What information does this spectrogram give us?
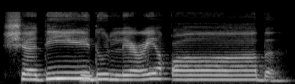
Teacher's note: पीछे काफ है काफ मोटा करेंगे बा पर कलकला करेंगे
